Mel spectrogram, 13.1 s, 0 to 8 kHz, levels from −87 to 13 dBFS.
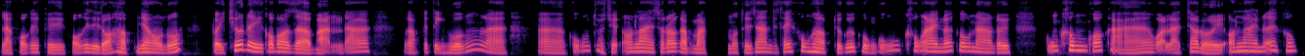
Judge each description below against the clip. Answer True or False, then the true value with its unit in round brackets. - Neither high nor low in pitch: True (150 Hz)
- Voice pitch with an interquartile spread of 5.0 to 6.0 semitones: True (5.4 semitones)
